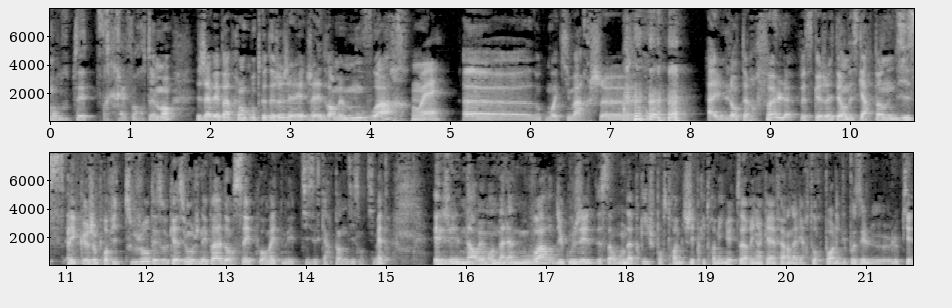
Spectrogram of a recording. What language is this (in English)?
French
